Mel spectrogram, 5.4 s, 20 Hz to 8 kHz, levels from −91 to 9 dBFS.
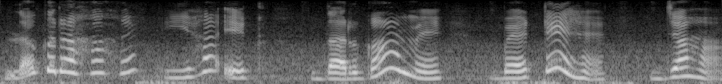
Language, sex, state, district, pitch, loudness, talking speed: Hindi, female, Madhya Pradesh, Dhar, 275 Hz, -15 LUFS, 110 wpm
